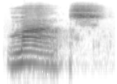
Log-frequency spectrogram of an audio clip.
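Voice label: "march", Nigerian Pidgin, female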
